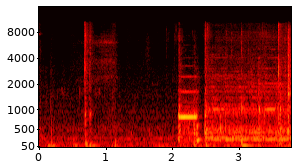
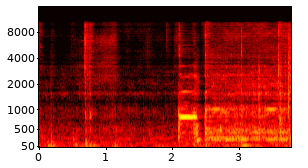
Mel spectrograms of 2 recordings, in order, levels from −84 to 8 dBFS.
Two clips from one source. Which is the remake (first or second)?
second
